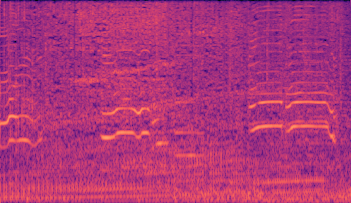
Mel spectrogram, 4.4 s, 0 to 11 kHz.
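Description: Background music with a gliding melody playing over a KTM 950 Super Enduro R's V-twin engine running on the road. In the second half the engine's pitch rises steadily as the bike accelerates.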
